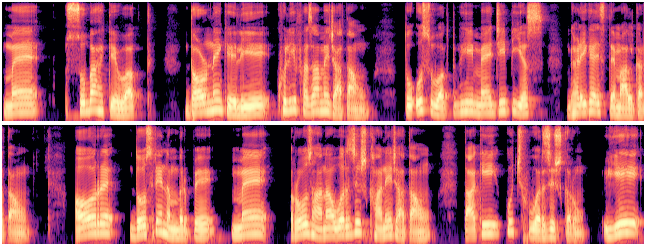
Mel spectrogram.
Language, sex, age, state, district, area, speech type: Urdu, male, 18-30, Uttar Pradesh, Ghaziabad, urban, spontaneous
